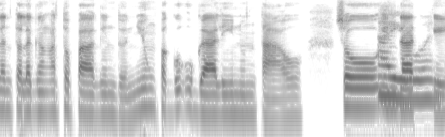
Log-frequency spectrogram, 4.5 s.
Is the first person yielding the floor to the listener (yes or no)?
no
